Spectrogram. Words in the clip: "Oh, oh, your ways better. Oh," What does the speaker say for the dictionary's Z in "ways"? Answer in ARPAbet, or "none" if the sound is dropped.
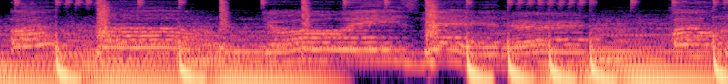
Z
